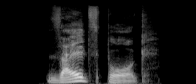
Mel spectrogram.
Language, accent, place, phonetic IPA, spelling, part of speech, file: German, Germany, Berlin, [ˈzalt͡sˌbʊʁk], Salzburg, proper noun, De-Salzburg.ogg
- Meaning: 1. Salzburg (a city in Austria) 2. Salzburg (a state of Austria)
